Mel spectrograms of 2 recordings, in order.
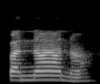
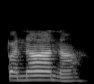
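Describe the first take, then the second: The two takes are said the same way.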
